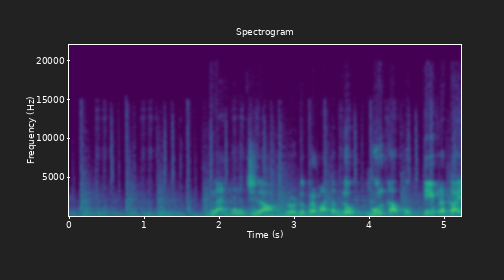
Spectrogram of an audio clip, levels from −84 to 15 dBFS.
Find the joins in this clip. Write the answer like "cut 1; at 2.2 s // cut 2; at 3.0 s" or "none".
cut 1; at 1.3 s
